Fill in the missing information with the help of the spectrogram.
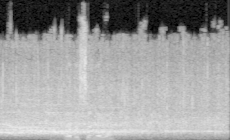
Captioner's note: applause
